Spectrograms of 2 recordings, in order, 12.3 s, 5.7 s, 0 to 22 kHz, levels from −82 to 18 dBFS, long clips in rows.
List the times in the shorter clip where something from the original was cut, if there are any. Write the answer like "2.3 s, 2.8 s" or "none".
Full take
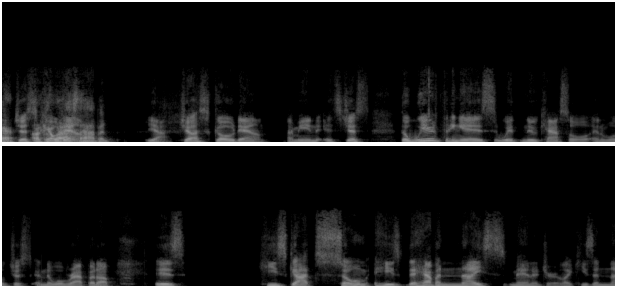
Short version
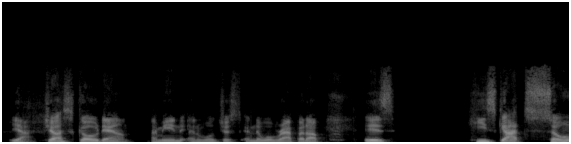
1.8 s

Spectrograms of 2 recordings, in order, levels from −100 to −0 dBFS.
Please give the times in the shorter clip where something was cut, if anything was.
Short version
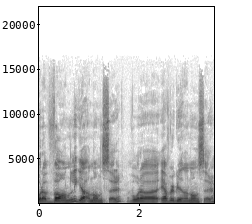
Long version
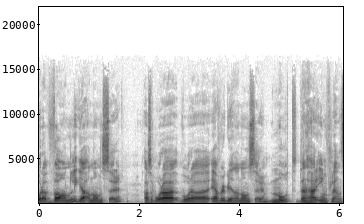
1.8 s

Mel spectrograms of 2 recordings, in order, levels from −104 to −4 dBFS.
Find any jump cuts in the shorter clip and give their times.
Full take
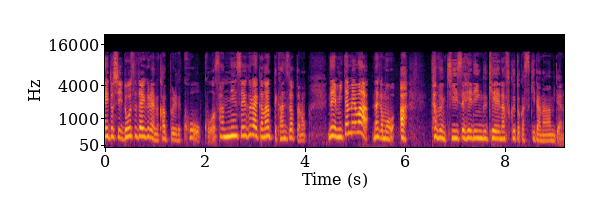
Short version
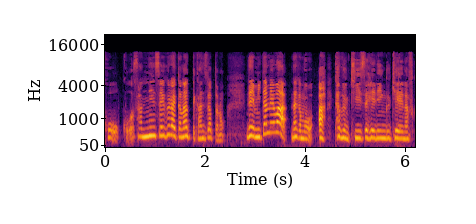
4.5 s

